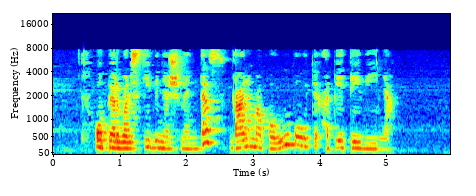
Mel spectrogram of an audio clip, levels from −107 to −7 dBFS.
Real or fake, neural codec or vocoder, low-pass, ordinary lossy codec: real; none; 10.8 kHz; AAC, 24 kbps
